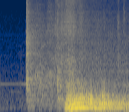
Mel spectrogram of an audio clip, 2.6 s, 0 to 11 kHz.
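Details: Chevrolet Corvette C5 Z06 V8 start and idle after a Magnaflow cat-back exhaust install, checked for leaks: brief crank, then a deep, even burble at a steady idle with no ticking or leaks.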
